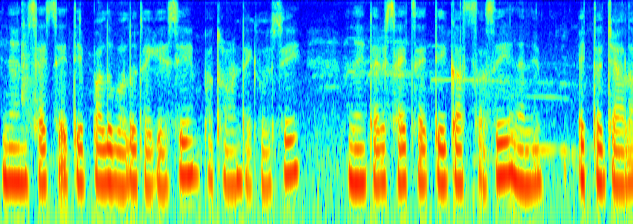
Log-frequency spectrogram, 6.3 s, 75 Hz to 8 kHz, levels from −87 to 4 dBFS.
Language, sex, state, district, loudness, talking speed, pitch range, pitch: Nagamese, female, Nagaland, Dimapur, -16 LUFS, 170 wpm, 180-195 Hz, 180 Hz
